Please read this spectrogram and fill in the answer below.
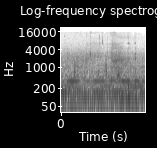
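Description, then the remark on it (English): Steady low engine drone of a boat underway, with a constant hum and occasional soft knocks and splashy rustles over the water, heard from on board. “Are you both going to go down the same side of the boat, yeah?”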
